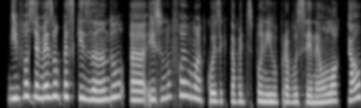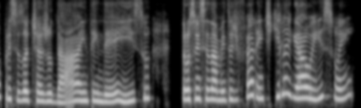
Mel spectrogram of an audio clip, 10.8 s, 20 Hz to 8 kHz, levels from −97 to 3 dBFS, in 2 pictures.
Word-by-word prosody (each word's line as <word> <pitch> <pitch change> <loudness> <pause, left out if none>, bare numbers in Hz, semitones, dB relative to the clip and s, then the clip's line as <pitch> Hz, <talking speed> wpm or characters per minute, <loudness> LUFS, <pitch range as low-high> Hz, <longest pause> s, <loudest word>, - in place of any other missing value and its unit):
E 295 +1 +3
você 345 +2 +3
mesmo 330 +2 +3
pesquisando, 310 -2 +2
hã, 250 -1 +3
isso 265 +1 -1
não 330 +3 -4
foi 375 +2 -1
uma 305 -6 0
coisa 225 -1 0
que - - -26
estava 215 -1 -2
disponível 205 0 0
para 205 +1 -1
você, 195 0 -1
né. 180 0 0
O 190 - +1
local 245 +8 0
precisou 250 -6 0
te 235 0 -4
ajudar 215 -2 -1
a 240 - +1
entender 220 -3 0
isso, 235 +7 -2 0.5
trouxe 270 0 +2
um - - +3
ensinamento 270 -2 0
diferente, 295 +3 -3
que 345 - -1
legal 305 -7 +1
isso, 320 +3 -3
hein? 305 +8 -5
265 Hz, 175 wpm, -22 LUFS, 225-315 Hz, 0.5 s, E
